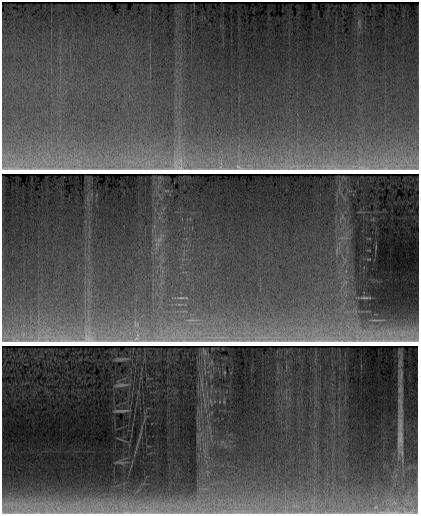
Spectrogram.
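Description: Water rushes and splashes steadily nearby.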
